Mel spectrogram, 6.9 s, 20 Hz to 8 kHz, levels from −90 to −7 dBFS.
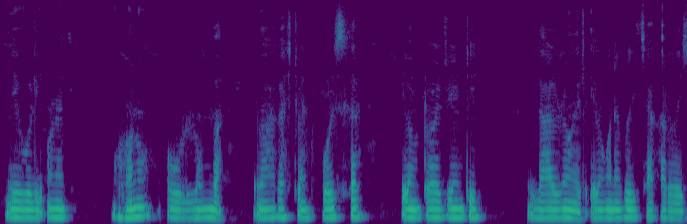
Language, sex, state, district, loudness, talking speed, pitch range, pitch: Bengali, male, West Bengal, Paschim Medinipur, -44 LUFS, 165 wpm, 110-115 Hz, 110 Hz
